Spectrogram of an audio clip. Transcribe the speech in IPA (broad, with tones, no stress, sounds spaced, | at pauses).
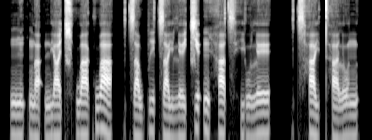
ŋ ĩ˨ k̚ n̪ a˨ ʔ n̪ j a˧ t͡ɕʰ w a˧ k w a˥˧ | t͡s a˧ w p i˦ t͡s a˧ j l e˧ t͡ɕ e˦ ʔ ĩ˨˩ h a˥˧ t͡sʰ j u˧ l e˦ | t͡sʰ a˥˧ j t̪ʰ a˨˩ l o˧ n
